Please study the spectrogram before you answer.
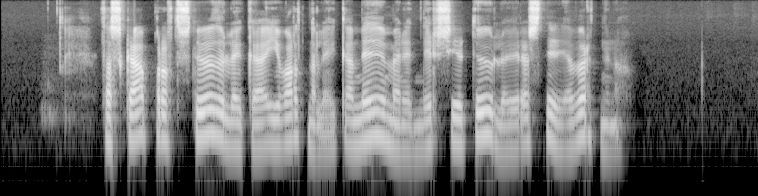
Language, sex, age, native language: Icelandic, male, 30-39, Icelandic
